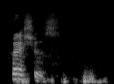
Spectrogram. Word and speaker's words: precious: confidential terrific and precious it's not pressed yes it's precious now words ending in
